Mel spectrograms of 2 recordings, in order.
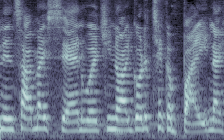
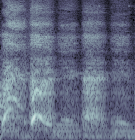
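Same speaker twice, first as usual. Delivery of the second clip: frightened gasps for air; re-enacted breathless gasping; imitated panting; 9 semitones higher, 4 dB quieter than usual. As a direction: pant as if just startled. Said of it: "I start panting and just going crazy".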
